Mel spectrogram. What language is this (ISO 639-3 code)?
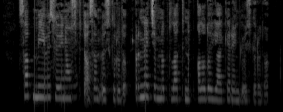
uig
